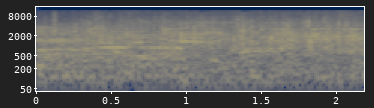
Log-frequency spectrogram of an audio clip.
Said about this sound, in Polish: I tak dzięki zaangażowaniu wszystkich wchodzimy szczęśliwie na Jasną Górę, machając wszystkim czerwonymi kapeluszami z akcentem patriotycznym, białym dodatkiem. Szczęść Boże, witamy serdecznie grupę siódmą. Gorące oklaski!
